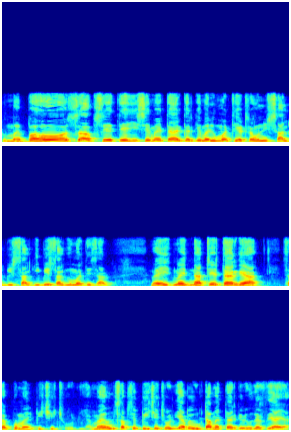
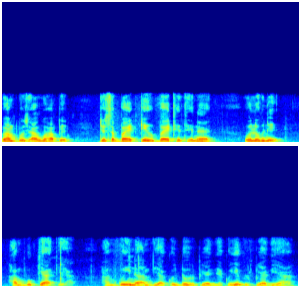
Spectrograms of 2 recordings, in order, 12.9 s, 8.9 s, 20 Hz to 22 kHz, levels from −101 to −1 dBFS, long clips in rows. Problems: none marked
